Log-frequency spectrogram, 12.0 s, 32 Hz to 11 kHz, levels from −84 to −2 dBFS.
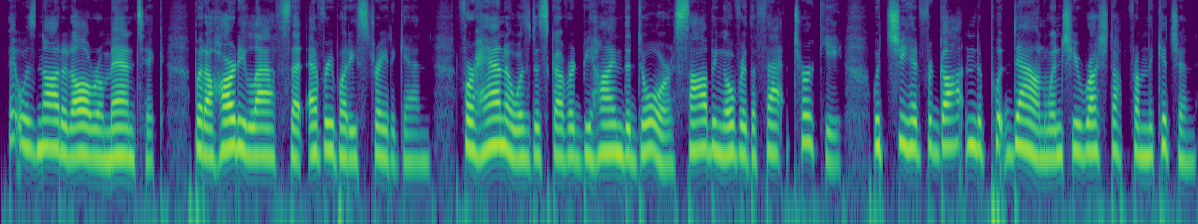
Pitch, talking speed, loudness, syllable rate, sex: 205 Hz, 200 wpm, -19 LUFS, 5.4 syllables/s, female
